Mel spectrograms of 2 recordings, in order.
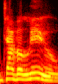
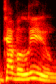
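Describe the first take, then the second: No difference in how they are said.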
